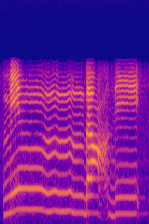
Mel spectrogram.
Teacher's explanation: ketika mengucapkan huruf mim, kedua bibir kita agak sedikit direnggangkan, tidak sempurna rapat. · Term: iqlab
